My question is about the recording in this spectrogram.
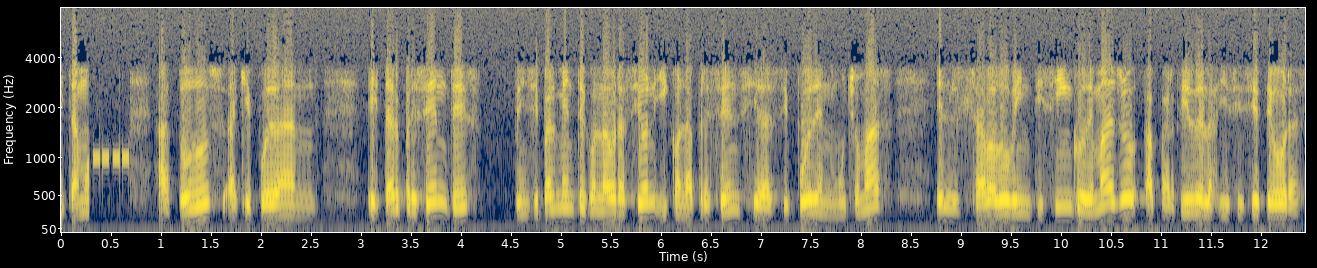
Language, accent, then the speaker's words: Spanish; Formosa, Argentina; mi parroquia de origen, ahí que yo soy de Formosa, de la parroquia Virgen del Rosario.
